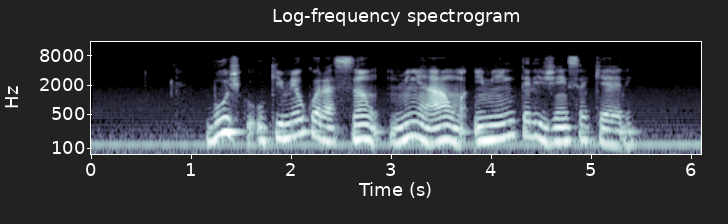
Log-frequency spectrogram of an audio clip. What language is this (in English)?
Portuguese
